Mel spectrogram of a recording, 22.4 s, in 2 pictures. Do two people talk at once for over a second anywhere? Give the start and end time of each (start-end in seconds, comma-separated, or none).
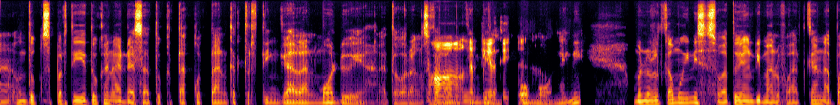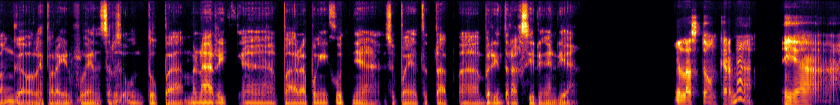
5.7-7.2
